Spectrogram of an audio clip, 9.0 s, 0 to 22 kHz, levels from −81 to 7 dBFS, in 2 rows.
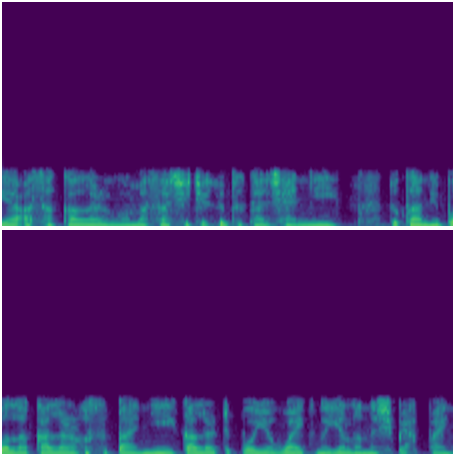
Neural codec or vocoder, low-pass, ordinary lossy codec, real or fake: codec, 16 kHz, 16 kbps, FunCodec, trained on Chinese and English, 50 frames a second; 5.4 kHz; Opus, 32 kbps; fake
